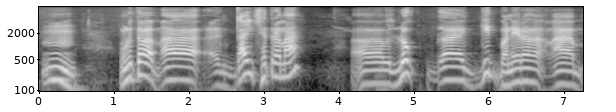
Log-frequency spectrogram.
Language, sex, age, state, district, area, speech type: Nepali, male, 60+, West Bengal, Jalpaiguri, urban, spontaneous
